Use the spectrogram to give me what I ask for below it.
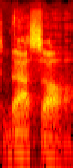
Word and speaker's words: Vassau: Is that proper pronunciation? Yes, Vassau. Yep.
